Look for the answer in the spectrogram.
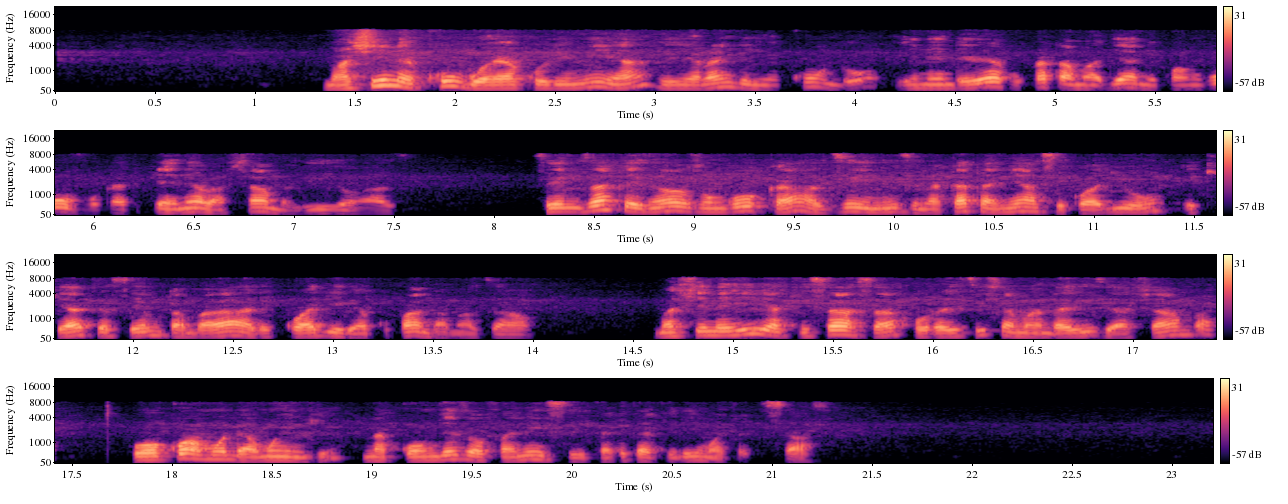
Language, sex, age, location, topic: Swahili, male, 25-35, Dar es Salaam, agriculture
